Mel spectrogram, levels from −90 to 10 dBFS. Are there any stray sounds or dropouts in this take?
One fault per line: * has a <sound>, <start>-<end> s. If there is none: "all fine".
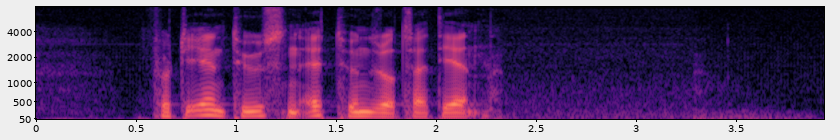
all fine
